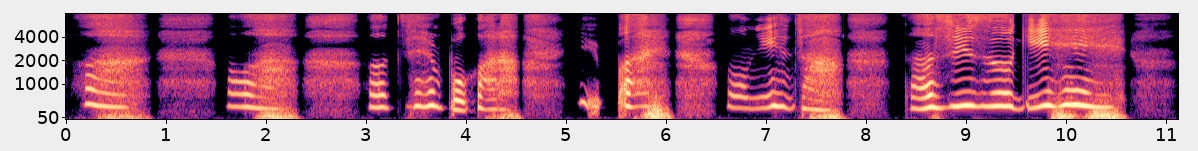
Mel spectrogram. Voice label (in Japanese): 余韻◆おちんぽから・いっぱいだしすぎぃ◆吐息多めに; ループで楽しむ！シェフの気まぐれ抜き抜きコース; モノラル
